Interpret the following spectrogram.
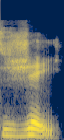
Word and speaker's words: j'ai: Now with this, just to recast a little bit, I remember Kenzie just asked how to say the first bit. It's j'ai.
